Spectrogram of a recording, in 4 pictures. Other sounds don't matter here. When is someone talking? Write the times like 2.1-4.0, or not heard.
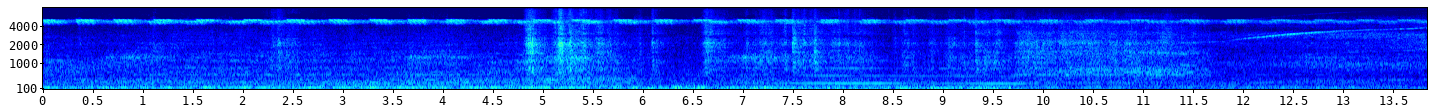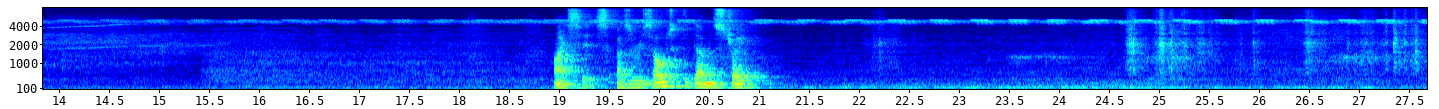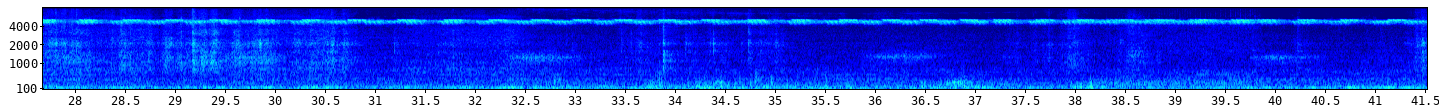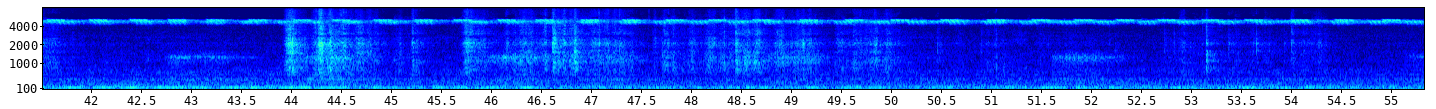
18.9-20.9.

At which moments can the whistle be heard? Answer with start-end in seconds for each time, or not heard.
not heard.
